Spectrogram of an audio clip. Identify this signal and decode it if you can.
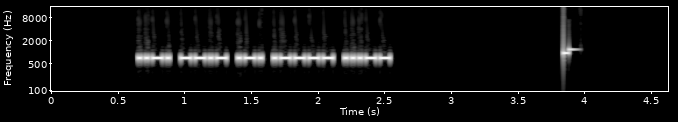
Morse code, heard as a keyed tone, about 44 wpm, 700 Hz. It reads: FQR13
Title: Code Groups - 5 Letter:Numbers - 45wpm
